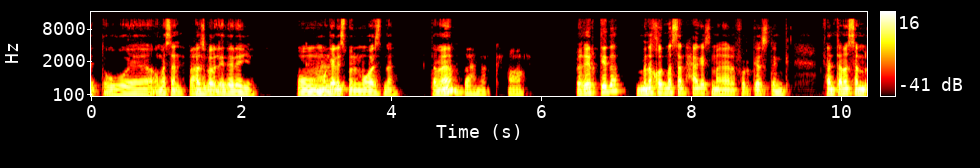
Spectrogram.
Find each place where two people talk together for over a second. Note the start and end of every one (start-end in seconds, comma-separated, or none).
none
